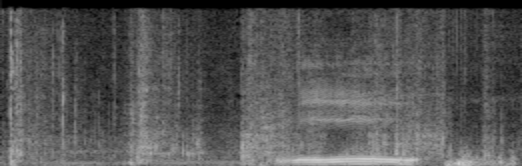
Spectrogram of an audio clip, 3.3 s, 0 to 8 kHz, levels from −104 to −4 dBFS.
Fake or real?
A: fake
